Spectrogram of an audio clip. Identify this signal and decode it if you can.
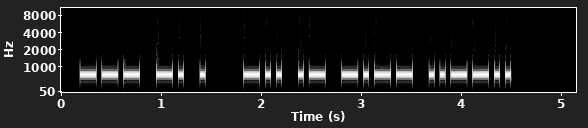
Morse code, heard as a keyed tone, about 22 wpm, 700 Hz. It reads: ONE DAY?
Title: Sentences from Top 1000 Words - Review Part 6 - 22wpm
